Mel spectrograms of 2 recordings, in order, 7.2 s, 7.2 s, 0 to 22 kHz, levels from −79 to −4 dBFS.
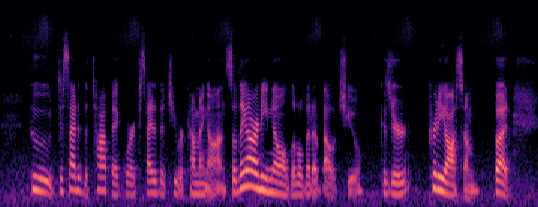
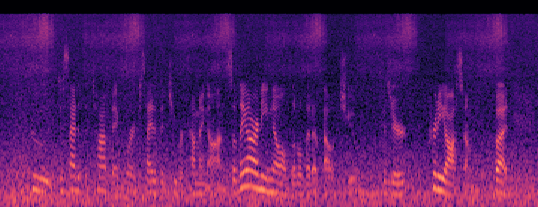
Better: first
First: hiss; faint; throughout; 25 dB below the speech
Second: hiss; loud; throughout; 4 dB below the speech

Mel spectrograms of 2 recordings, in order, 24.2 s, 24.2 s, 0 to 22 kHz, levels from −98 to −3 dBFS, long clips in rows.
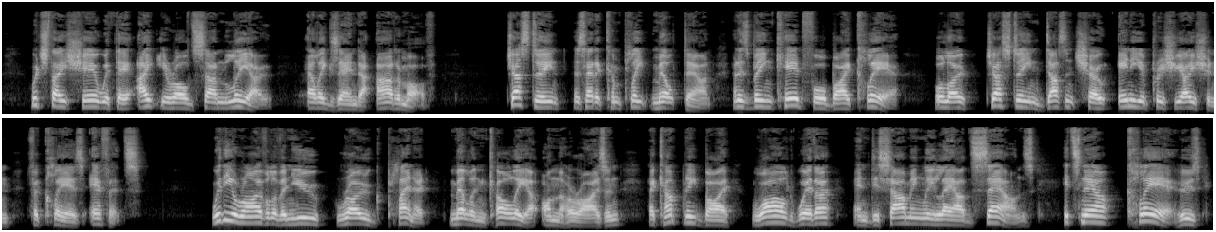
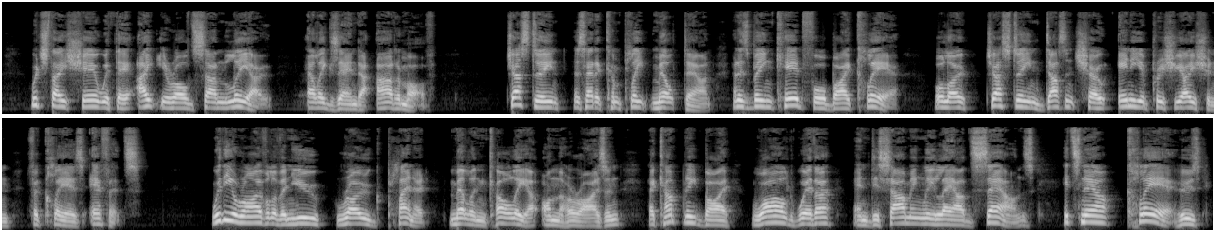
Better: second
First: thin; somewhat; fading below 400 Hz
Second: none

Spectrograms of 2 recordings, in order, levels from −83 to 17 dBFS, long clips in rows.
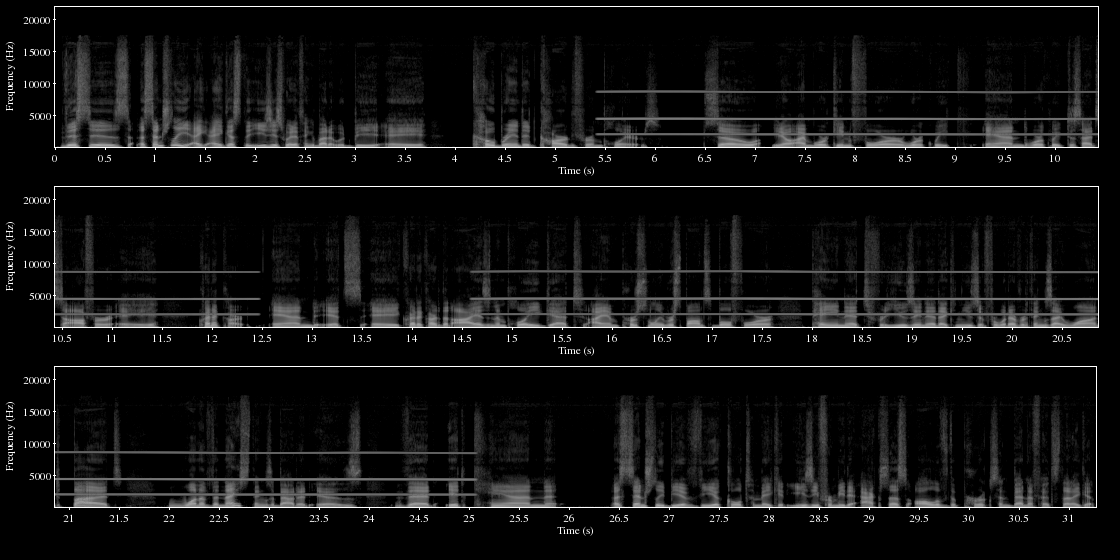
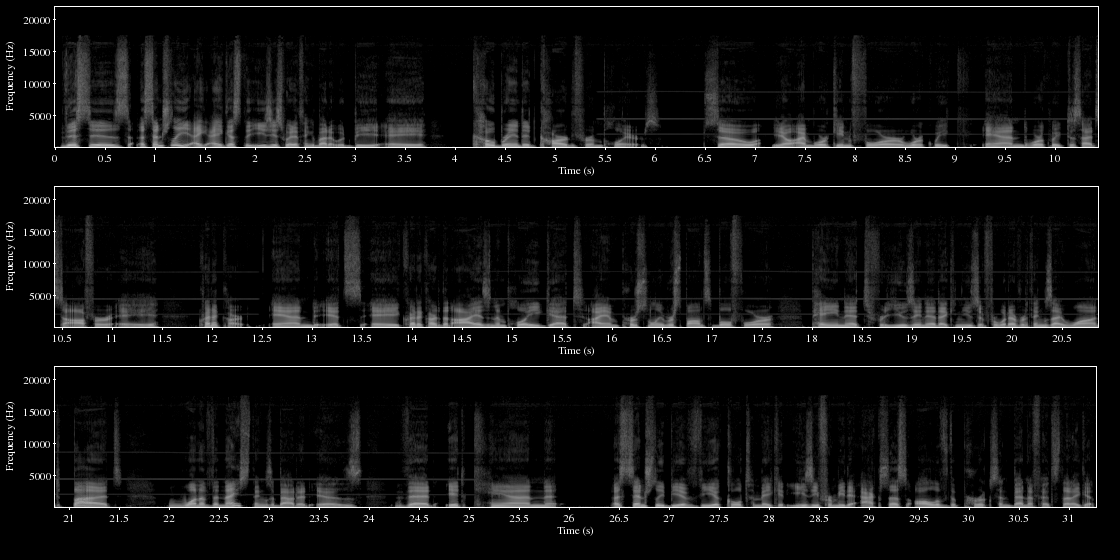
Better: second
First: high-pitched whine; loud; from 5.5 to 12 s and from 15 to 25 s; 4.5 kHz, 6 dB below the speech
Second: high-pitched whine; faint; from 5.5 to 12 s and from 15 to 25 s; 4.5 kHz, 35 dB below the speech

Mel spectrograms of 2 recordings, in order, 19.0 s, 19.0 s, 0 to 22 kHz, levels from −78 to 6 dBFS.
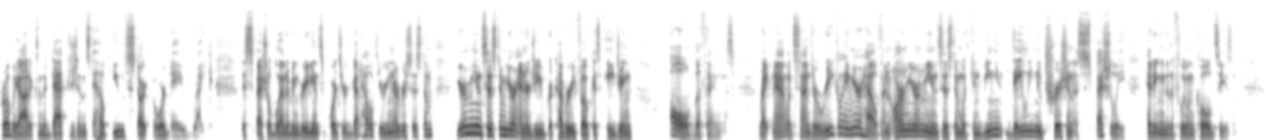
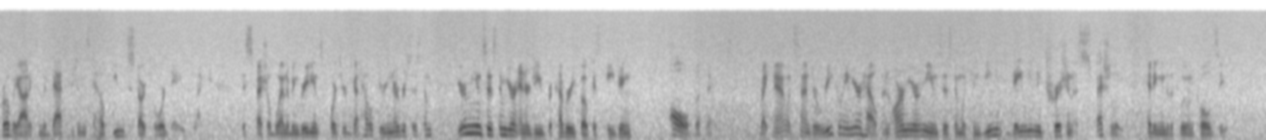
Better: first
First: none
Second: hiss; loud; throughout; 4 dB below the speech

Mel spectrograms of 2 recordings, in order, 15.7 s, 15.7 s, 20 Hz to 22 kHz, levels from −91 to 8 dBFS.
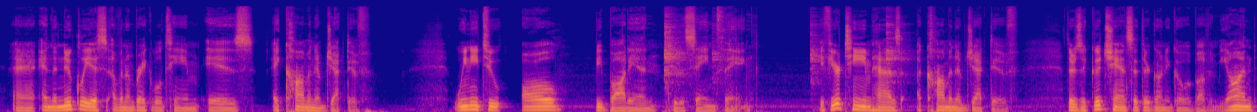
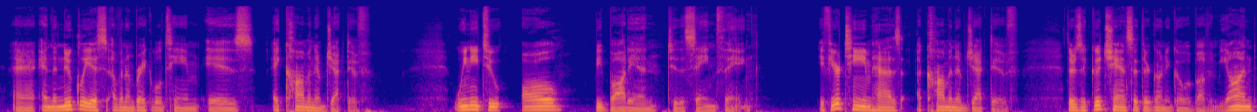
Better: second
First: keyboard typing; noticeable; from 8.5 to 11 s; peak 6 dB below the speech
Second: none

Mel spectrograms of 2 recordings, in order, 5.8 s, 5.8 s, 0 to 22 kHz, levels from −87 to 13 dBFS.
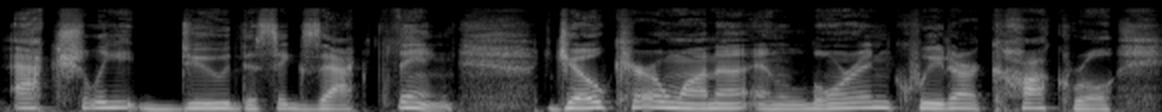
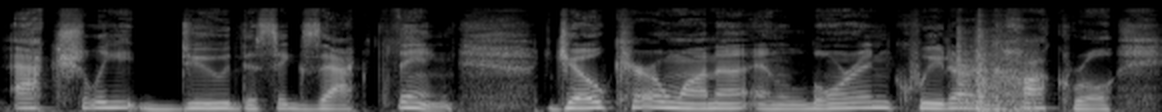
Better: first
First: none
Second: door banging; noticeable; at 5 s; peak 2 dB below the speech

